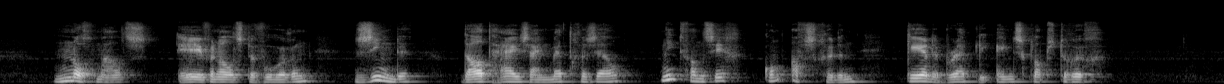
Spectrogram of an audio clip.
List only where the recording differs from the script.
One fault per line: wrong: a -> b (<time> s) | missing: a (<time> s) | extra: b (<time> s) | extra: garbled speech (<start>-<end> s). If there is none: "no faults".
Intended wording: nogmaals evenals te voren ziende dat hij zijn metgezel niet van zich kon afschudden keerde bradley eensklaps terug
no faults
